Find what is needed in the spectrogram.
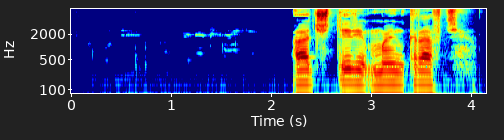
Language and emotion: Russian, neutral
